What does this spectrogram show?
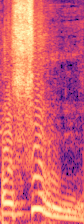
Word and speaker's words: Osun: Osun. Nigeria. Oh, it is there. I indulge you a little bit with the pronunciation.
